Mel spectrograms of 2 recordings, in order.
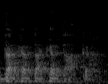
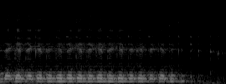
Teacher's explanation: noterete appunto che è la punta della lingua a lavorare, sia per la D che per la G, diciamo per il semplice e per il colpo doppio.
